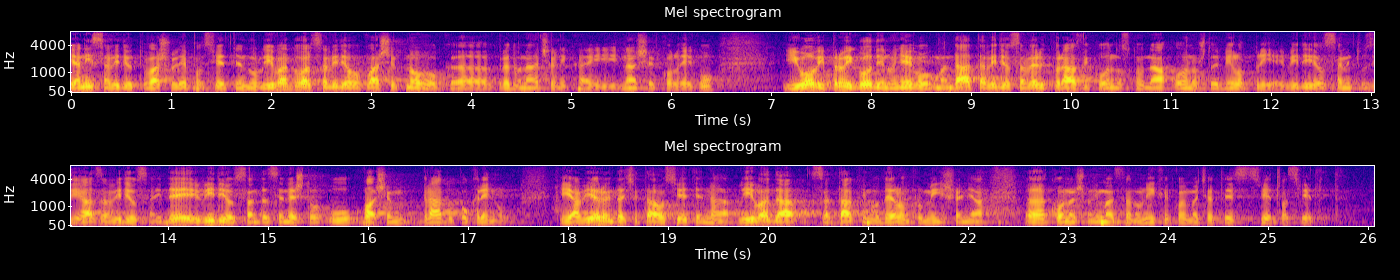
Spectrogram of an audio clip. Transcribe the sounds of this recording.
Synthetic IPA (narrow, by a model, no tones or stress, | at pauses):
jaːniːsamʋid̪io̞t̪uːʋaʃuʎʲe̞ːpoosʋje̞t̪ʎe̞nuliʋad̪ualisamʋid̪iooʋoɡʋaʃe̞ɡno̞ːʋo̞ɡɡɾad̪o̞naːt͡ʃelnikʰainaʃeɡko̞leːɡu | iuo̞ʋipr̩ʋiɡo̞d̪inuɲe̞ɡo̞ʋo̞ɡmand̪aːt̪aʋid̪io̞samʋe̞likuɾaːzlikuo̞d̪nosnunaʔo̞no̞ʃt̪o̞jebiːlˠo̞pɾije̞̰iʋid̪io̞sament̪uziazamʋid̪io̞samid̪eːjeiʋid̪io̞samd̪ase̞ne̞ʃt̪o̞ʔuʋaʃe̞mɡɾaːd̪upo̞kɾeːnulo | ijaːʋje̞ɾujemd̪at͡ɕe̞t̪aːosʋjeːt̪ʎenaliʋad̪asat̪akʋimːo̞d̪eːlo̞mpɾo̞miːʃʎaɲako̞nat͡ʃno̞imat̪st̪ano̞ʋniːkeko̞jimat͡ɕet̪esʋjet̪lasʋjeːt̪li̥t̪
